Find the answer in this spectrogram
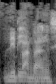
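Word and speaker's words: Dheepan: Dipang, ¿lo pronuncio bien? – Dipang, sí.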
